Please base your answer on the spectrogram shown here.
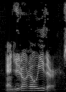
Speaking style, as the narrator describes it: said Happy Tom

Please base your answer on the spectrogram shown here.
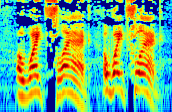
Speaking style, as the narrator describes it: cried Dick in excitement

